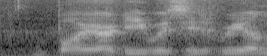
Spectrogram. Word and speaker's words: Boyardee: It's spelled B-O-Y-A-R-D-E because B-O-I-A-R-D-I he felt was too difficult for the average American to read and pronounce appropriately, and he wanted people to pronounce it That's just appropriately, so he ridiculous. spelled it out phonetically.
